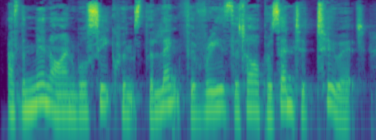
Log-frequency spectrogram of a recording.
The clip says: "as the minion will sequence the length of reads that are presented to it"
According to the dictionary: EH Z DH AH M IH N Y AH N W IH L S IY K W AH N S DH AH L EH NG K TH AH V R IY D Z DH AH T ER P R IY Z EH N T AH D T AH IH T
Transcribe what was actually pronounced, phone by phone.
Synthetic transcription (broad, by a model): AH Z DH AH M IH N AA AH N W IH L S IY K W AH N S DH AH L EH NG K TH AH V R IY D Z DH AH T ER P R IY Z EH N T AH D T AH IH T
